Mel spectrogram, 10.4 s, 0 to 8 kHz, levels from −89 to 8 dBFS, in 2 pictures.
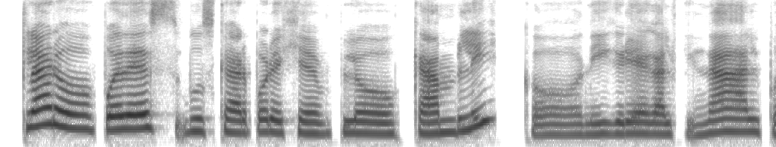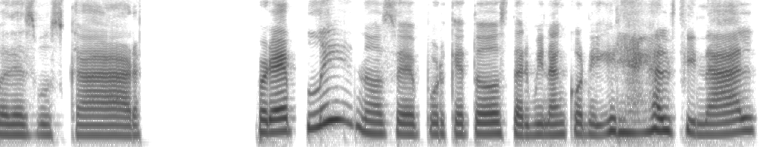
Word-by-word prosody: Claro, 290 -4 +6
puedes 260 +2 +4
buscar, 210 -2 -1
por 210 +1 0
ejemplo, 190 -2 -1
Cambly 210 - +2 0.2
con 170 +1 -7
"y" 180 +1 -4 0.2
al 180 0 0
final, 215 +5 +1
puedes 170 -2 -4
buscar 160 -1 -3 0.8
Preply, 225 - +3 0.2
no 195 -8 -3
sé 180 -1 -3
por 180 +1 -8
qué 180 -1 -5
todos 185 +1 0
terminan 170 0 -3
con 180 -1 -5
"y" 170 +4 -4 0.3
al 230 -1 +4
final, 190 +2 -1
185 Hz, 135 wpm, -23 LUFS, 175-220 Hz, 0.8 s, Claro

